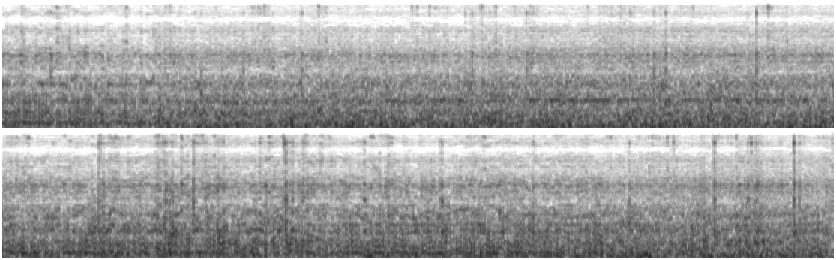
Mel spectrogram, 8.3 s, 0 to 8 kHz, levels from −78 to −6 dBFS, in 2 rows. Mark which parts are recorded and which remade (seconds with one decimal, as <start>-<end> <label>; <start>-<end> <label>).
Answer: 0.0-0.8 remade; 0.8-4.2 recorded; 4.2-7.2 remade; 7.2-8.3 recorded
